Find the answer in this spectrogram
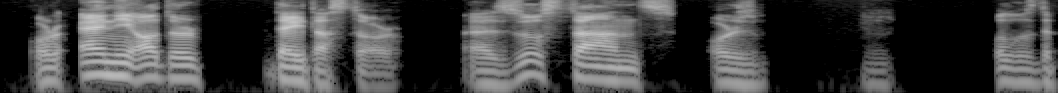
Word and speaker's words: Zustand: For example, if you use Redux or any other data store, Zustand, or what was the pronunciation for that? It's German. Zustand.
